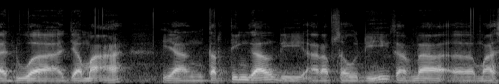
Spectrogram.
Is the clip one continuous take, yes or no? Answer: yes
